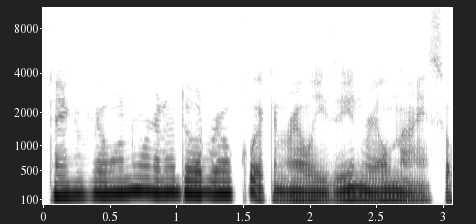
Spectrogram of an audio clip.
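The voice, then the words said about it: Uncomfortable, zipper-like character voice. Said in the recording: “Is this like a very uncomfortable character?... Is that a new character?... You sound like a zipper being unzipped.”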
